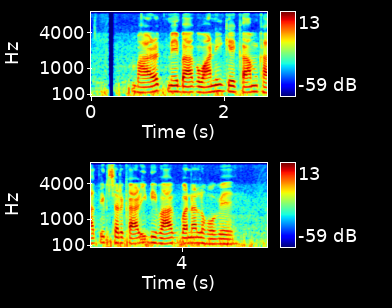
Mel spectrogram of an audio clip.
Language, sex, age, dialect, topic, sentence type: Bhojpuri, male, 18-24, Western, agriculture, statement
